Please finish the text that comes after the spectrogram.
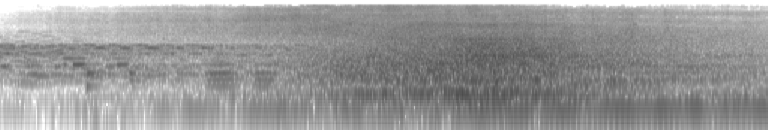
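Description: A city bus engine hums with a steady low drone, then swells into a louder, rushing roar as it pulls away and gathers speed, with no voices.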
